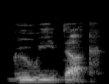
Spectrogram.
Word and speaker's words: geoduck: native american tribe and the way that they pronounced it was guided so over time as words and pronunciation change guide became duck gooey duck now somewhere the chat the spelling of that changed but the pronunciation never followed suit so this is an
